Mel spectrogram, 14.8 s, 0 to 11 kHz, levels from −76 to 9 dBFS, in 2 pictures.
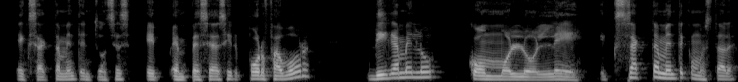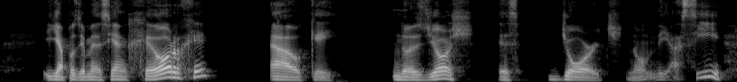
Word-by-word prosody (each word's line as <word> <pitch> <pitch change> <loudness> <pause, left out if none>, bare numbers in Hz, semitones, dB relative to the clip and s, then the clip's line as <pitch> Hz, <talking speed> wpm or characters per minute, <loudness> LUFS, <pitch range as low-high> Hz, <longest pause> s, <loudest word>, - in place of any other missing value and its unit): Exactamente, 120 +2 -3
entonces, 110 +2 -5
eh, 120 -1 -3
empecé 115 +1 0
a - - +1
decir: 120 +2 -3
"Por 135 -1 +1
favor, 165 - 0 0.5
dígamelo 200 +9 0 0.2
como 120 -4 +1
lo 115 -2 +1
lee, 110 -2 -3
exactamente 185 - 0
como 145 -8 -6
está", 125 -1 -5 0.4
y 120 - -5
ya, 115 -3 +5
pues, 125 -3 -1
ya 110 - +1
me 110 0 0
decían: 115 +1 +1
"George, 215 - +5 0.5
ah, 115 -3 +6
okey, 100 -2 -6 0.5
no 115 -3 +1
es 105 -1 -2
Josh, 140 0 +2 0.3
es - - -5 0.3
George", 105 -7 -1
¿no? 105 +4 -11
Y 115 -2 -11
así, 195 - -2
120 Hz, 130 wpm, -23 LUFS, 110-155 Hz, 0.5 s, ah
